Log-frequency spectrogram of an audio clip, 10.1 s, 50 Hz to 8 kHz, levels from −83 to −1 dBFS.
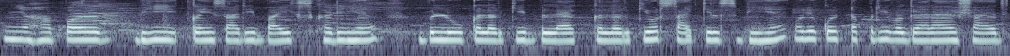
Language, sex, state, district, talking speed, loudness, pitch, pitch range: Hindi, female, Bihar, Saran, 155 wpm, -16 LUFS, 215 Hz, 210-225 Hz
